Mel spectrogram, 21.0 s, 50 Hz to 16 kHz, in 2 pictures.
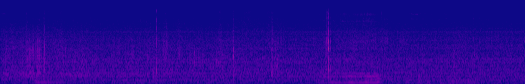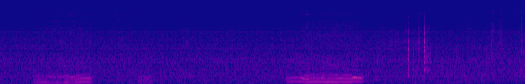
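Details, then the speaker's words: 11-year-old female Jack Russell terrier asleep, tucked in by children: three soft, low buzzing snores a few seconds apart in a quiet room; snoring. "I saw this that is her 11 year old Jack Wilson they tucked her in she's actually snoring so I'm not gonna holler at the kids cuz that's just too adorable"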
